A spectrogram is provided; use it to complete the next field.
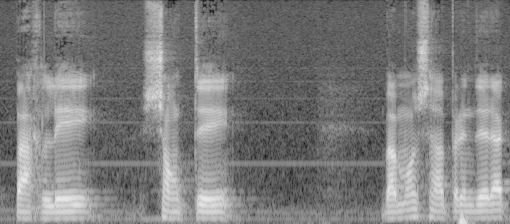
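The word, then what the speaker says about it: parler: igual que el infinitivo parle que acaba en r en el que esa r tampoco se pronuncia y en nosotros parlón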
